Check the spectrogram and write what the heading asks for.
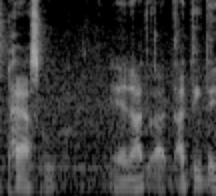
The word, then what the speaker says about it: Paschall: to pronounce his name i was saying poche but it's pascal and i i think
